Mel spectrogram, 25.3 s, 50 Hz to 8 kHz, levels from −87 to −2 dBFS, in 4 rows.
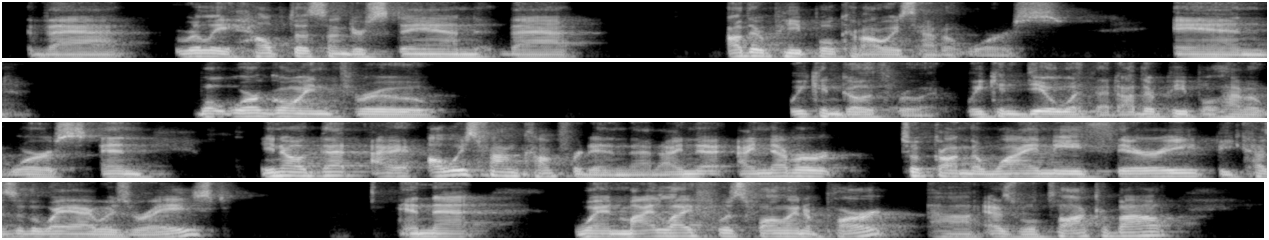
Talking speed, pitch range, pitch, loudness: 175 wpm, 95-120 Hz, 110 Hz, -21 LUFS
